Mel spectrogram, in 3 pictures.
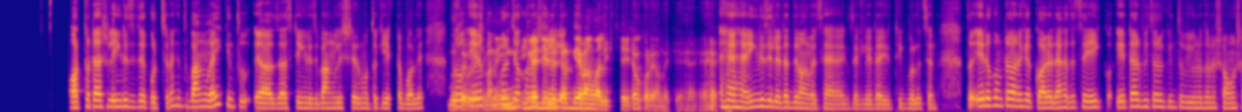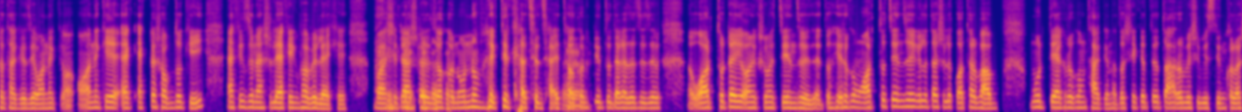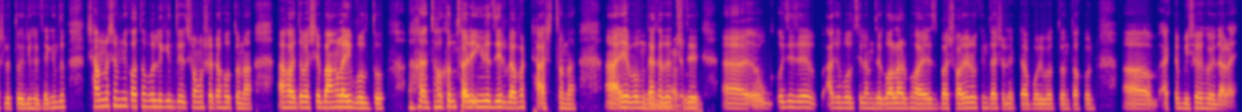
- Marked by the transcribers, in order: other background noise; laughing while speaking: "হ্যাঁ, হ্যাঁ"; laugh; laughing while speaking: "অন্য ব্যক্তির কাছে যায়"; laughing while speaking: "তখন তো আর ইংরেজির ব্যাপারটা আসতো"
- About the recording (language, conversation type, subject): Bengali, podcast, টেক্সট মেসেজে ভুল বোঝাবুঝি বেশি হয় কেন?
